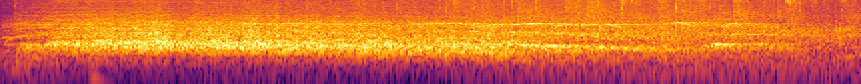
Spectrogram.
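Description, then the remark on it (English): A crowd cheers and claps loudly for about four seconds, a steady dense roar of voices and applause with a few whoops, tapering slightly at the end, as the audience votes by cheering for the event name Dragonsteel Extravamaganza. “Cheer for Dragonsteel Extravamaganza.”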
